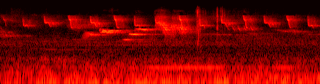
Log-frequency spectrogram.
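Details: Long-tailed tit visiting a town, calling in a run of high, thin notes that each drop quickly in pitch, repeated steadily, while another bird adds a few level whistles and low background rumble continues.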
